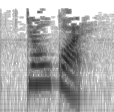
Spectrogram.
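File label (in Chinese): "妖怪", Mandarin; chinese flashcards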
